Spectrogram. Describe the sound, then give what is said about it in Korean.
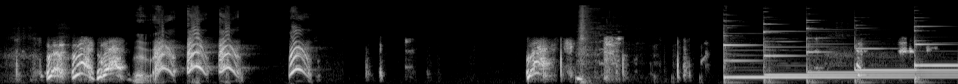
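A person imitates an angry dog, letting out a quick run of yappy barks, then a few more scattered bursts before a bright electronic jingle starts playing steadily. “어머니 개, 개 짖는 소리가 네. 똑같지는 않았는데 그냥 그 자체가 웃겼어요.”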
